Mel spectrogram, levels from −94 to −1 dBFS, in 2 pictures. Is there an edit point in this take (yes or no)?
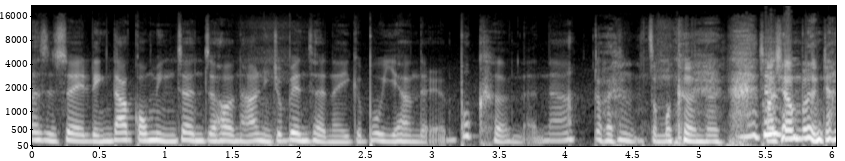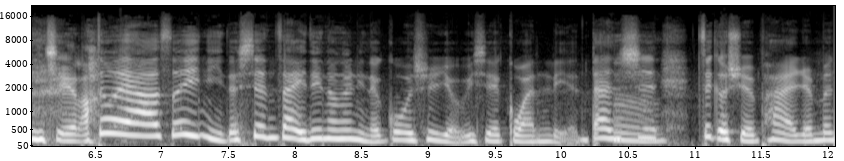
yes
